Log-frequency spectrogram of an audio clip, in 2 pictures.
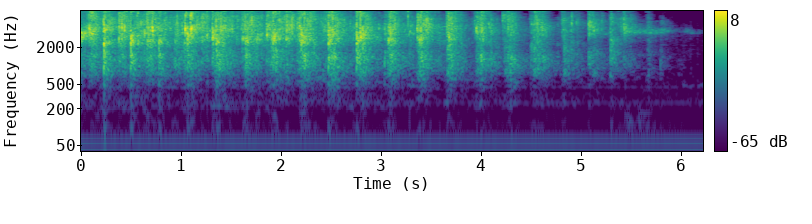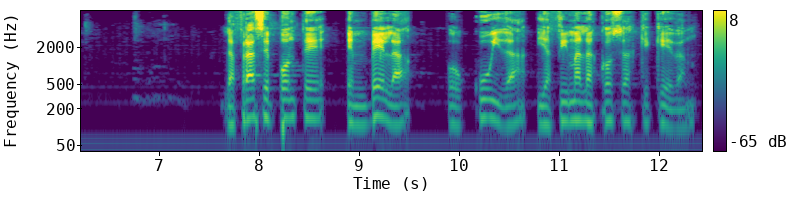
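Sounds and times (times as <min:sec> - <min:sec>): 
audience clapping: 0:00.0 - 0:06.0
speech: 0:07.7 - 0:12.4.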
